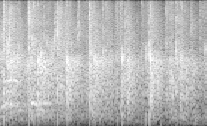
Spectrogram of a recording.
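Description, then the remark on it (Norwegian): An audience applauds the worship music steadily, a dense, crackling wash of many hands clapping at once, sustained throughout without pauses and fairly loud. “Så du kan jonne en applaus, da.”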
